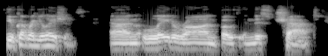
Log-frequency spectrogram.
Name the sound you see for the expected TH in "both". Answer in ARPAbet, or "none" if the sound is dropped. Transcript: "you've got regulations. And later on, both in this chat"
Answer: TH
